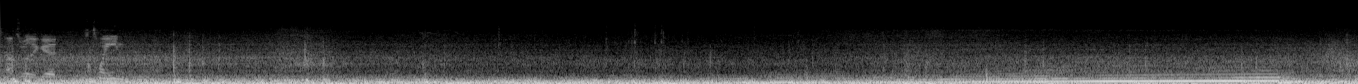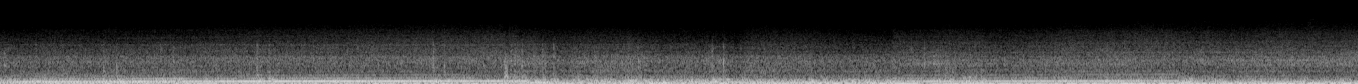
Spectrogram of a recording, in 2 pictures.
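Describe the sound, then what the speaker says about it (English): Exhaust of an Audi S3 with a Top Gear Tuning downpipe, picked up from the trunk area, pulls through several rising gears with rumbling tone and brief drops between shifts, under steady cabin speech. "GoPro on the back, in the trunk area for some actual good exhaust sounds."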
